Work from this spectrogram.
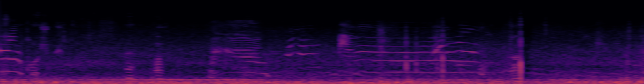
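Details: Rival alpha strays leading two cat groups on the cat island argue with each other while the rest of the cats eat. Short rising meows and held wavering cries mix with other voices and a low outdoor rumble.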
